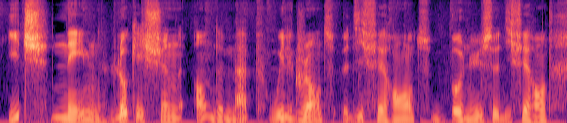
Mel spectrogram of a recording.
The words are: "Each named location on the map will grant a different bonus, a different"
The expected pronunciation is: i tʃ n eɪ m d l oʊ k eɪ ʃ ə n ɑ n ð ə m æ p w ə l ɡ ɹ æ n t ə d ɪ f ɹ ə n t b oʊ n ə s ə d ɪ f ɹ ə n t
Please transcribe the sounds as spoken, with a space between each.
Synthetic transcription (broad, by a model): i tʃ n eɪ m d l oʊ k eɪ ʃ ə n ɑ n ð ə m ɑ p w ə l ɡ ɹ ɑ t ə d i f ɹ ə t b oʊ n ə s ə d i f ɹ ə t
